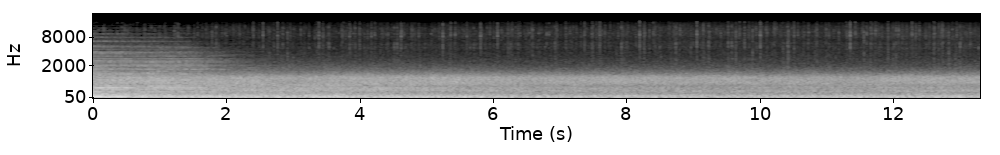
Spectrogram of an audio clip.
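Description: A deep fire roars and rumbles steadily.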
